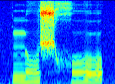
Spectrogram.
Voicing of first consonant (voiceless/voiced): voiced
